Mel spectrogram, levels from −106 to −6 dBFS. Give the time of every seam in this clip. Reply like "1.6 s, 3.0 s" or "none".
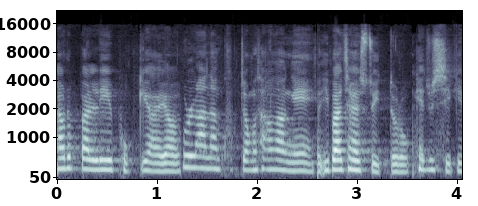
1.2 s, 2.6 s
